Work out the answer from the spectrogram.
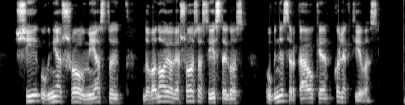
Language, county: Lithuanian, Šiauliai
